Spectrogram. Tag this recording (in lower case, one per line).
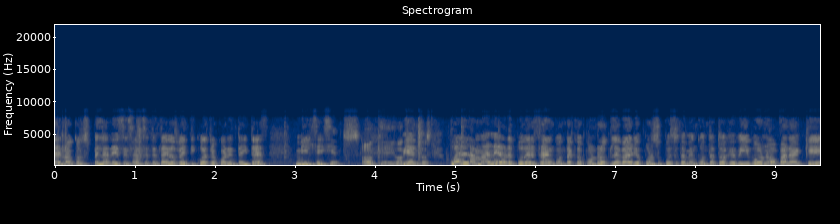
speech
